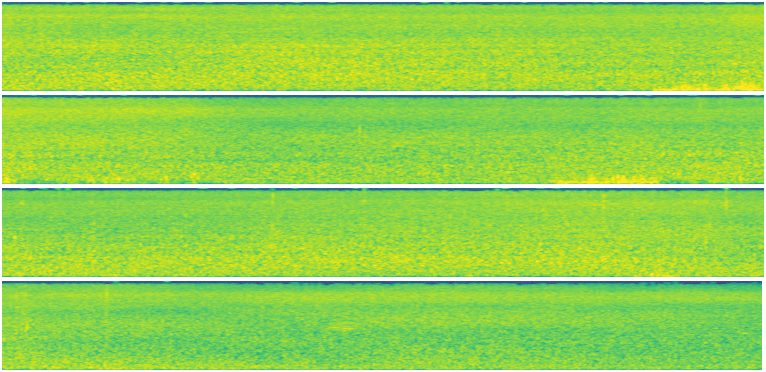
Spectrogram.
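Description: Ocean surf washing up a sandy beach: a steady rush of small breaking waves. There are two brief low rumbles, about seven and thirteen seconds in, and the wash grows a little fainter near the end.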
